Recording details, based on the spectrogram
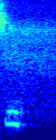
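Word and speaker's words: し: So I know it's hard for some of us to pronounce this. It's she.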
